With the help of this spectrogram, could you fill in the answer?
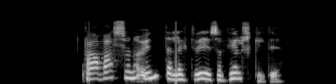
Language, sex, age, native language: Icelandic, female, 30-39, Icelandic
